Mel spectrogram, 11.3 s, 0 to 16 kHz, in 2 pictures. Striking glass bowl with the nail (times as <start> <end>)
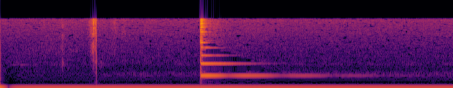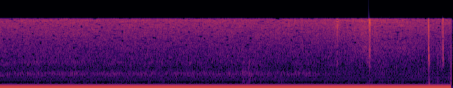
2.5 4.1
